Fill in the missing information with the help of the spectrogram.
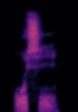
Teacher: When a vowel follows the batchim, the consonant wakes up and slides forward into that next syllable. >> So ot with the subject particle i becomes osi and you hear siot again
